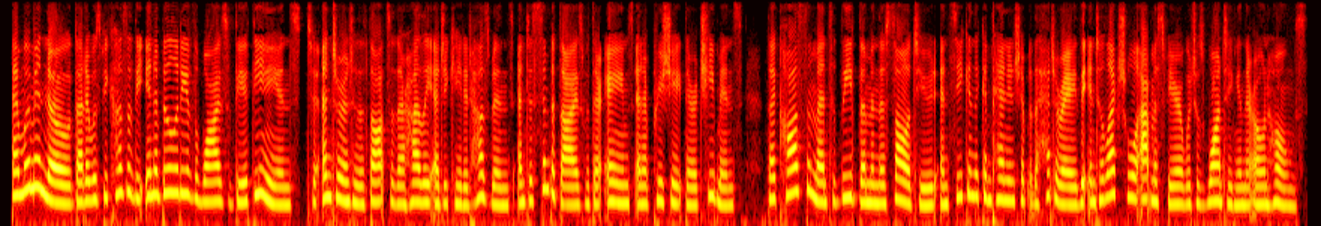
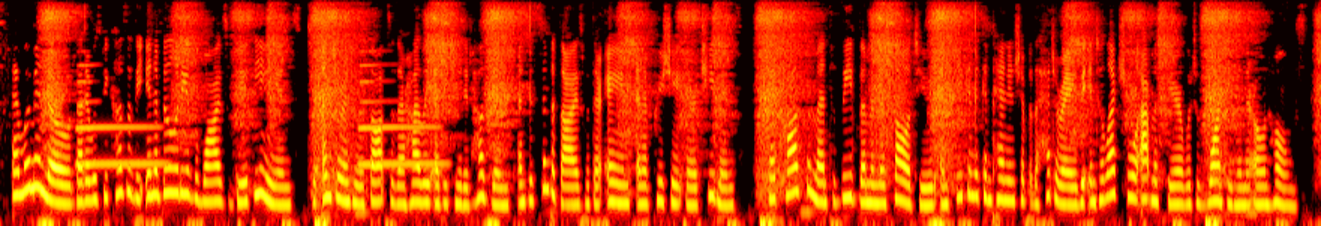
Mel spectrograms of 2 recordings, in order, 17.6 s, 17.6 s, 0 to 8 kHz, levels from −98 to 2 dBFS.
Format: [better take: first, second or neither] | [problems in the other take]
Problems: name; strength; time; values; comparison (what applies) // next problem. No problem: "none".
first | noise reduction (classical method Wiener filter)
